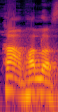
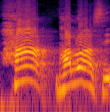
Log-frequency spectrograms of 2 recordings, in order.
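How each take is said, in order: First: The opening h sound is soft and natural. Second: The opening h sound is forced and exaggerated. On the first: The speaker calls it right. "এই গোল হাটা উচ্চারণ হলো" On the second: The speaker calls it wrong. "এখন কিন্তু আপনি বলেন নাই"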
